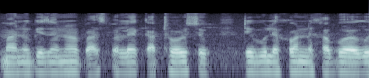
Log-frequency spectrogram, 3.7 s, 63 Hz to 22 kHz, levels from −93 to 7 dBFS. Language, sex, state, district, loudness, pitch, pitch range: Assamese, male, Assam, Sonitpur, -17 LUFS, 110 Hz, 105-110 Hz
